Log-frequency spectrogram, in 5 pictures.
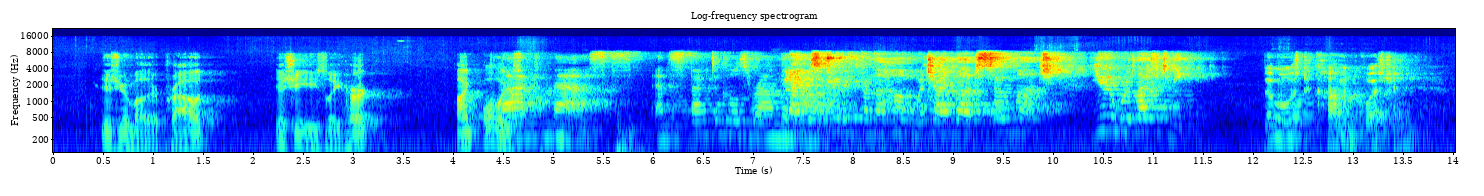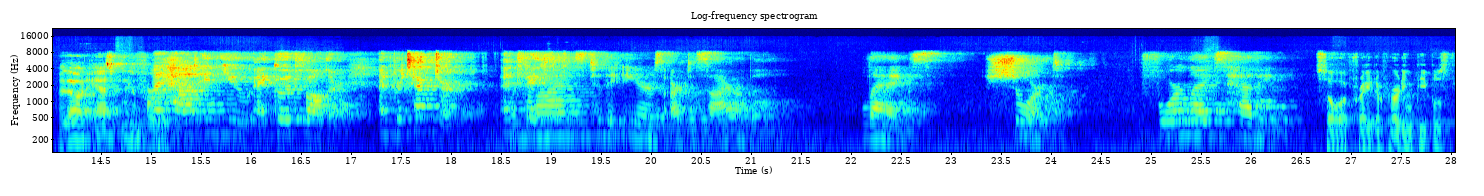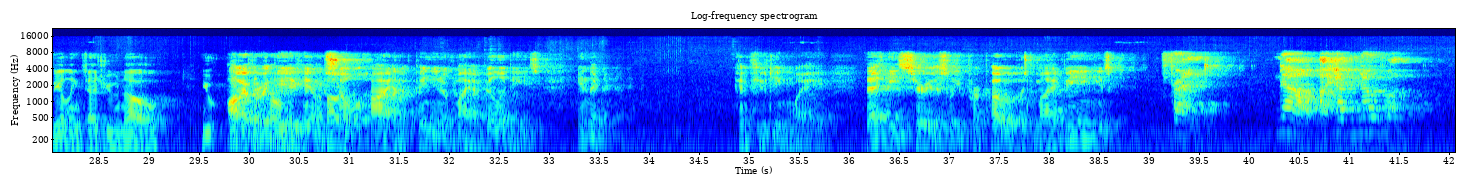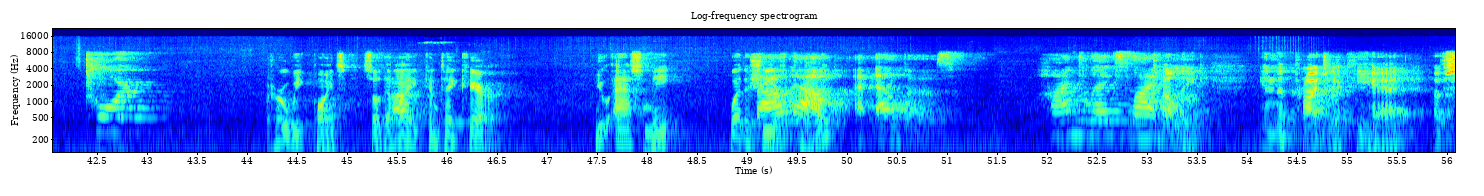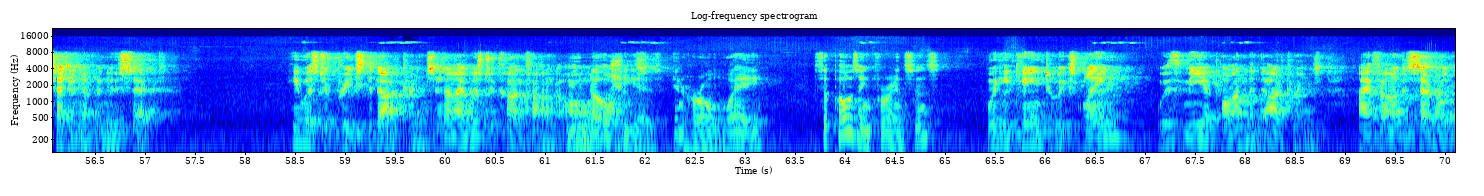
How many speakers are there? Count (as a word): four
